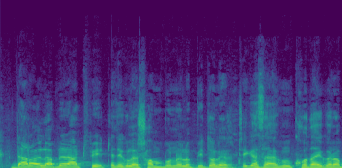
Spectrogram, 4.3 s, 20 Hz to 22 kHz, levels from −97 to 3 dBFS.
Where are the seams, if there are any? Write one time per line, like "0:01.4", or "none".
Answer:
0:01.3
0:03.0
